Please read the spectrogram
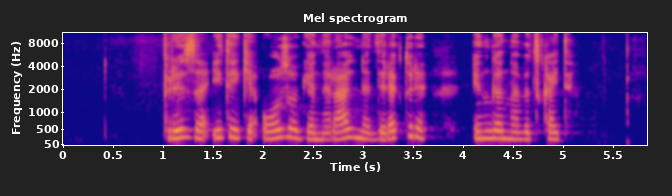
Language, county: Lithuanian, Kaunas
